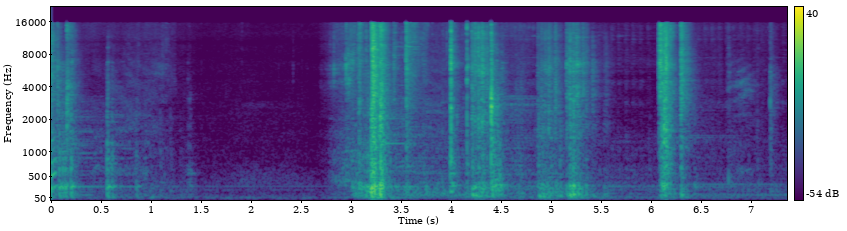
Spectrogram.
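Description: Plastic clicks and rattles from a toy machine being worked by hand: a quiet spell, then a couple of seconds of clattering about three seconds in, and one sharp click near the end.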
